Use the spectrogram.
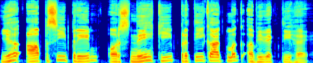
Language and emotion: Hindi, neutral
